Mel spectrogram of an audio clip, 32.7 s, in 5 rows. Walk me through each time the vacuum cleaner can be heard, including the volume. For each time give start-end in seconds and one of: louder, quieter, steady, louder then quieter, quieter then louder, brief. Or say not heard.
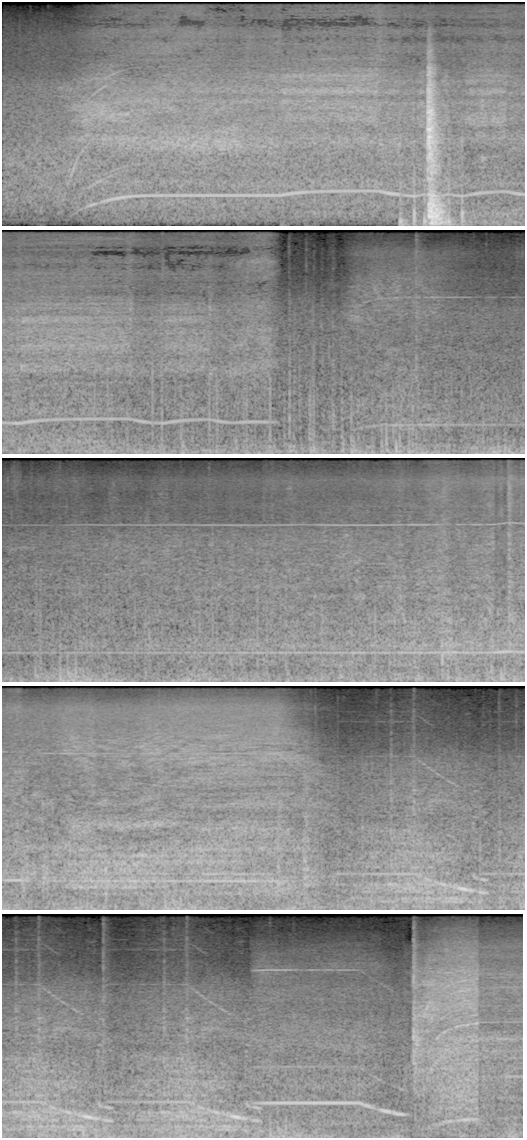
0.0-32.6 quieter then louder.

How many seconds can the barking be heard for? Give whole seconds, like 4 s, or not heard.
not heard.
